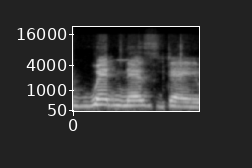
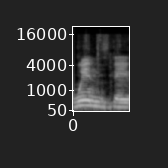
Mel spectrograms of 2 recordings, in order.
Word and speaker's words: Wednesday: Wednesday, not Wednesday, like the way it's spelled out. I'm saying Wednesday, like we're winning today. Win. Even though I spell it like they spell it with the WEDNESDAY.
